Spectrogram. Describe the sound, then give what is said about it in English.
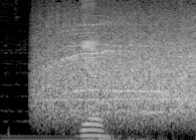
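An applause sound effect. After a brief near-silent moment, loud, dense applause bursts in and continues steadily to the end, with a short voiced whoop rising briefly above the clapping. “Give Larry the round of applause on communication being number one.”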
